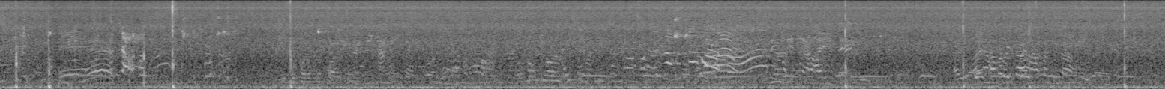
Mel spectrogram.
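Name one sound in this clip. Young men call out to one another during play.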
